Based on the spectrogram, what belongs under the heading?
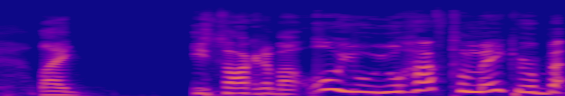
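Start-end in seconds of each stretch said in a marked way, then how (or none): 1.6-2.9 high, failed, put-on Canadian accent. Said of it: "I can't do the Canadian accent".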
